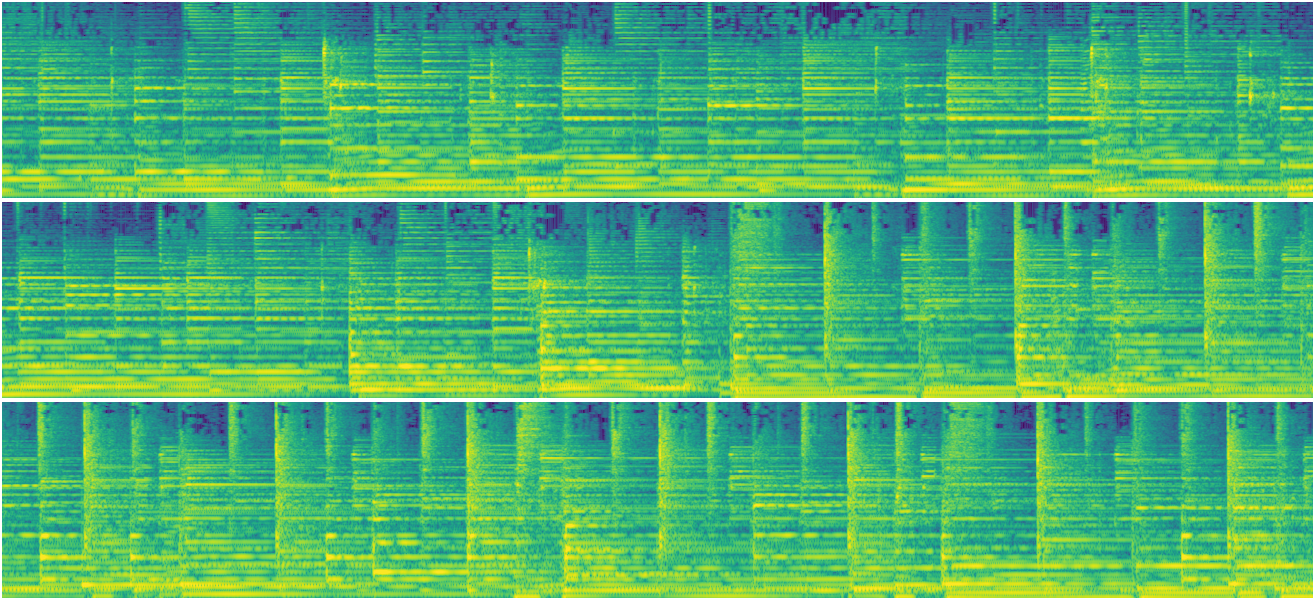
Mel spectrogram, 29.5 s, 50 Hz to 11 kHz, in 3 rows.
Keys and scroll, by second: 13.0 ctrl+-, 17.6 ctrl+t, 28.4 ctrl++.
